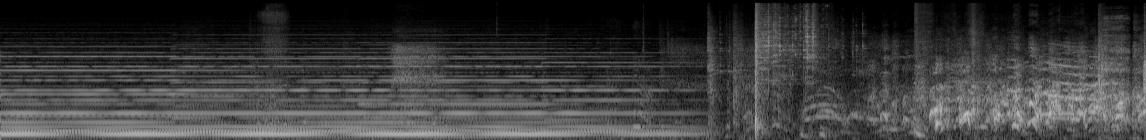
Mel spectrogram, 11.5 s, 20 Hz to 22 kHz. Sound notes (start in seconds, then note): 7.0 cracking; 8.0 laughing; 10.7 clapping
